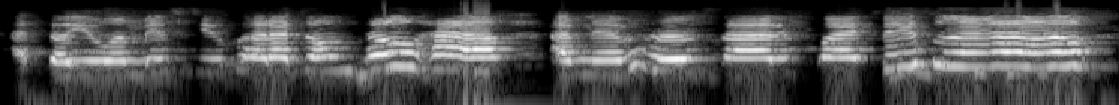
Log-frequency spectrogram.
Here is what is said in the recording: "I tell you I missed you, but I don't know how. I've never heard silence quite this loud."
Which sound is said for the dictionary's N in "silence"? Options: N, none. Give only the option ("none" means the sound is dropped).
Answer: none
